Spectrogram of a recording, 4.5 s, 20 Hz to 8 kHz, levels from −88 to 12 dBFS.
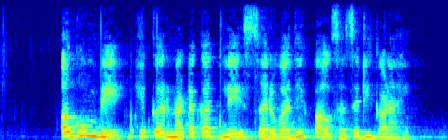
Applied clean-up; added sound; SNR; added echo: neural separator model SepFormer DNS4.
